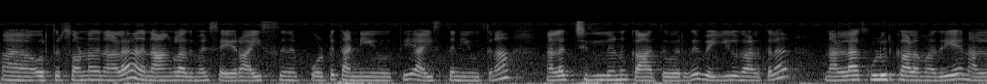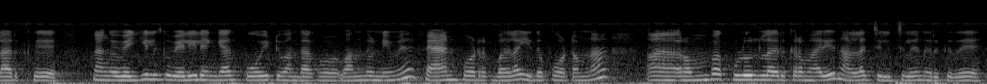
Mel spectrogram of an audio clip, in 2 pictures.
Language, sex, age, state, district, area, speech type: Tamil, female, 45-60, Tamil Nadu, Coimbatore, rural, spontaneous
